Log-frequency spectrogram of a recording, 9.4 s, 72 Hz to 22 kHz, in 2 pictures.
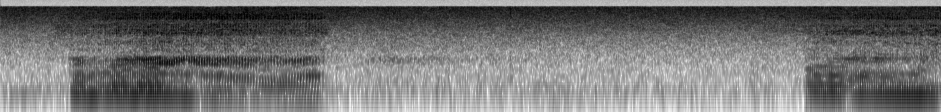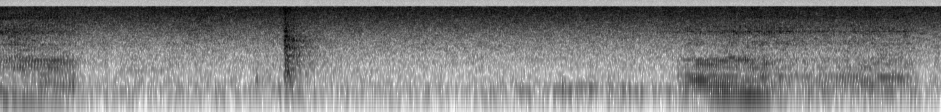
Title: Pepe French Bulldog (9 months) snoring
